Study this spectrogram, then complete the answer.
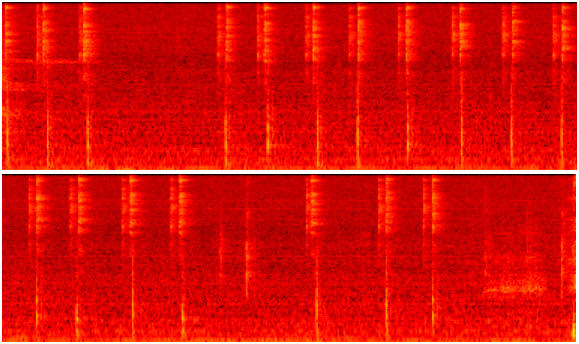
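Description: Blocks are placed one after another with soft, quick clicks.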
